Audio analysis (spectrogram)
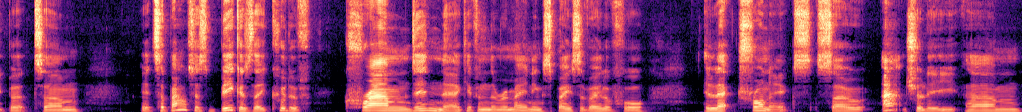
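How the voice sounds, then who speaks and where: A man's voice: a little high, creaky. A man giving unscripted teardown commentary as a hobbyist presenter, thinking aloud with dry, understated humour.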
